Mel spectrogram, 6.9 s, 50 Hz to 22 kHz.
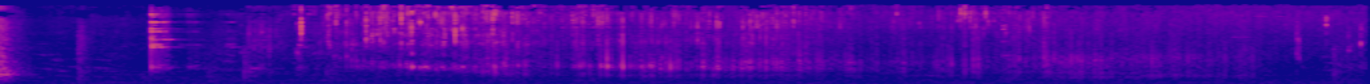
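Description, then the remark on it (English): Champagne is poured into two glasses, a steady hissing, bubbly stream that fills over several seconds after a brief clink at the start. “2 glasses of champagne, please.”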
